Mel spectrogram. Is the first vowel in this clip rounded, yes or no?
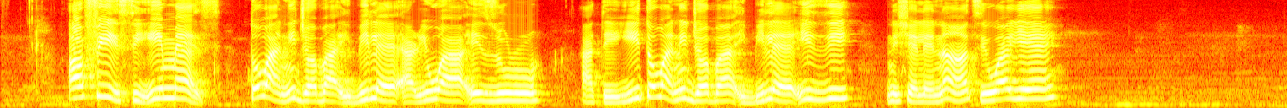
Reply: yes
